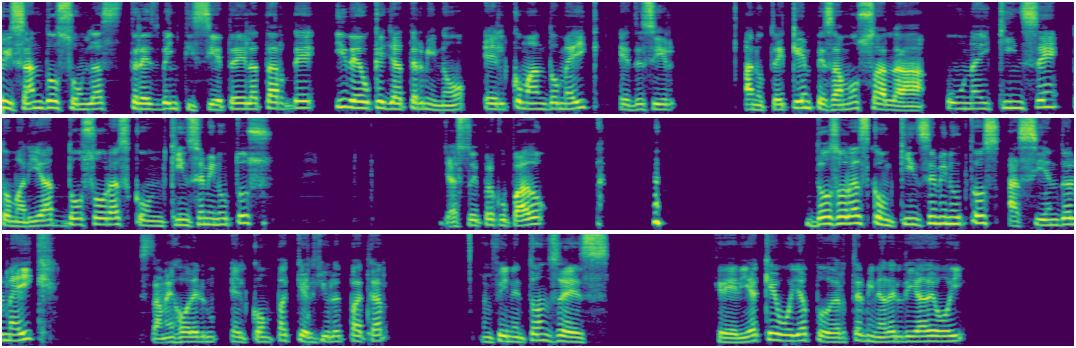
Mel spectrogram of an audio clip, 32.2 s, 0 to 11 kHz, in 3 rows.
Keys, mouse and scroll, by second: 14.1 Up, 18.2 Down, 20.0 Up, 21.3 Down, 27.4-29.2 scroll up 1, 29.2-29.7 scroll down 3.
